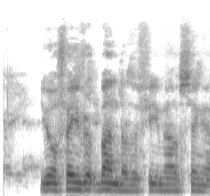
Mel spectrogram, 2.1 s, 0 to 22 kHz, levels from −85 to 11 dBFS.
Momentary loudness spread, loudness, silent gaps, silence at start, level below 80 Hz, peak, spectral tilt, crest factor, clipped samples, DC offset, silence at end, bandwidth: 7 LU; -26 LUFS; none; 0.05 s; -66 dBFS; -8 dBFS; -4.5 dB/octave; 18 dB; under 0.1%; under 0.1%; 0 s; 14 kHz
